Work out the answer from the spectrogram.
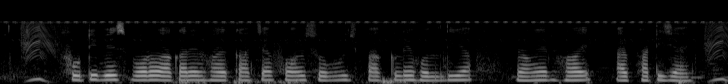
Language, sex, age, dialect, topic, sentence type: Bengali, male, 25-30, Western, agriculture, statement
